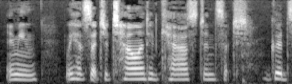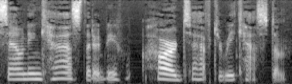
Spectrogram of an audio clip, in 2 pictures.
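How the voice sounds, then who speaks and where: A woman's voice: mid-range voice, steady tone, normal speed, creaky, no echo. An American woman hosting a casual interview, talking in an informal, chatty way. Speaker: interviewer, radio drama producer.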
